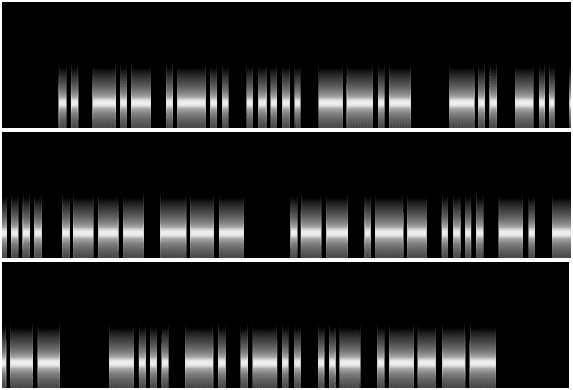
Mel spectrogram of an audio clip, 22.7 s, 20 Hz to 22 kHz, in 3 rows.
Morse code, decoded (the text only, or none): IKL5Q DDHJO WWHNO BNLU1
